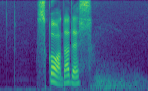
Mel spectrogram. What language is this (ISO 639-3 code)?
swe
